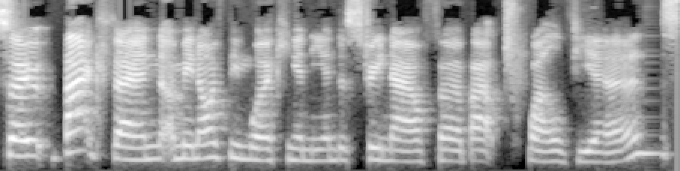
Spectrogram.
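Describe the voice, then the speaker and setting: A woman with an English accent talks at a moderate pace and a medium pitch. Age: 40s. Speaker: fitness and wellness coach. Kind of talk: interview, casual chat.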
